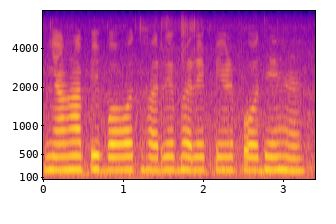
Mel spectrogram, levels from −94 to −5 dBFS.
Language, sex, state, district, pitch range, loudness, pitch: Hindi, female, Jharkhand, Palamu, 225-230 Hz, -16 LUFS, 230 Hz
